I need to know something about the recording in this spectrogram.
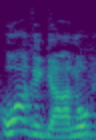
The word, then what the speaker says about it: Oregano: Es ist ganz klar Oregano mit Betonung auf dem Ohr.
